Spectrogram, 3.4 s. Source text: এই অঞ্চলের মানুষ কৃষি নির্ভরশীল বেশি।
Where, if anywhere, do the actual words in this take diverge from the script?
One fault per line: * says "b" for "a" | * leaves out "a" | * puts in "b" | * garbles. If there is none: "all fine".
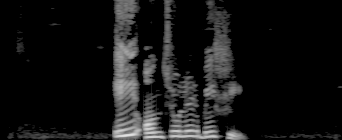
* leaves out "মানুষ কৃষি নির্ভরশীল"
